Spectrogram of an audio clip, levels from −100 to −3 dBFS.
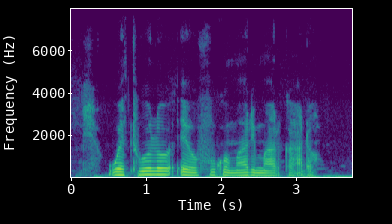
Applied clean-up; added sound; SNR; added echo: none; none; none; none.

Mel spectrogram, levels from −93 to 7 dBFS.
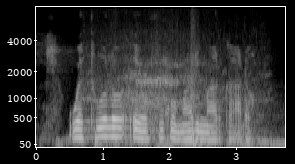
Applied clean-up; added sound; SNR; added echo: none; Vehicle; 13 dB; reverberation time 1.0 s.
